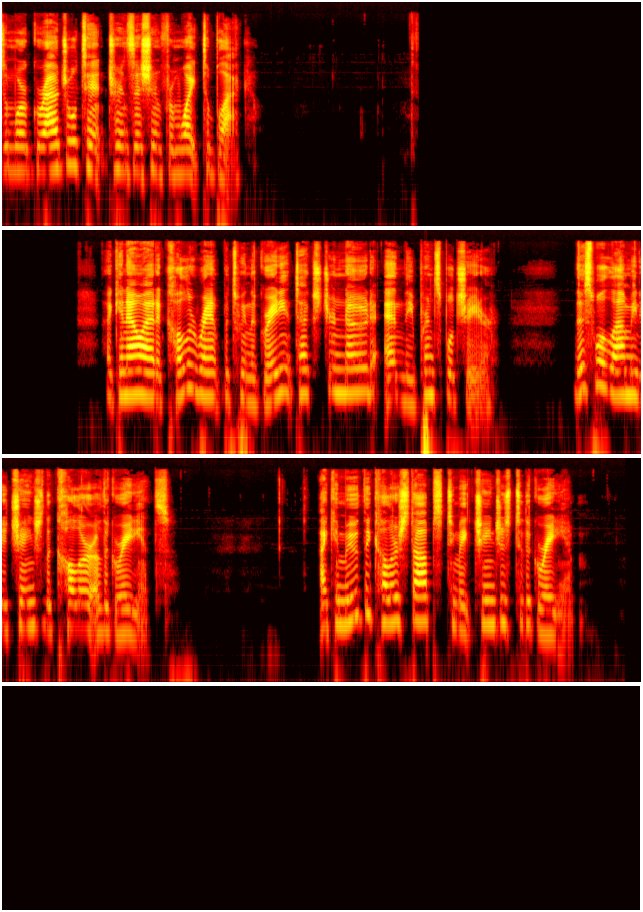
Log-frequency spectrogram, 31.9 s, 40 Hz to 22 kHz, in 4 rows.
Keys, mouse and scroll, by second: 5.1-8.6 drag, 11.1 shift+a, 13.1-31.9 drag.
